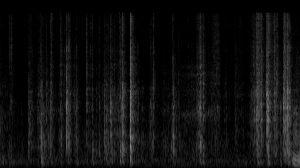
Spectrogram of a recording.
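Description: A cardboard model-kit box being opened and its clear plastic packaging handled: irregular clicks, crackles and rustles, with one sharper click about two and a half seconds in and a busier patch of crinkling near the end.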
